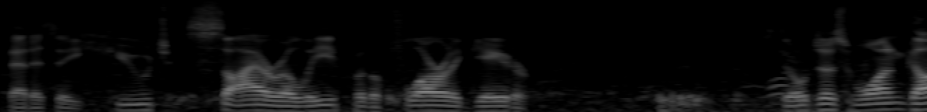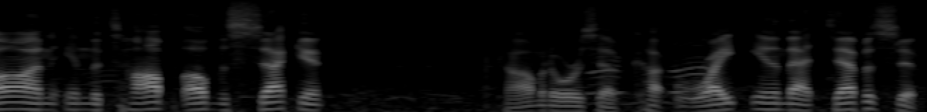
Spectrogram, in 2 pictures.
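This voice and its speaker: Bright-voiced male baseball play-by-play announcer. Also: mid-range voice. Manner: descriptive, rising excitedly on big plays. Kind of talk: live radio sports commentary.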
